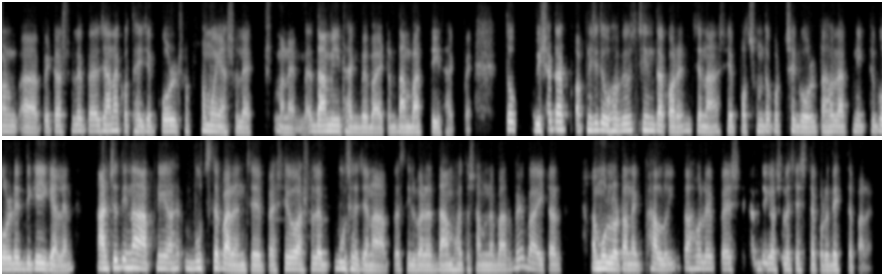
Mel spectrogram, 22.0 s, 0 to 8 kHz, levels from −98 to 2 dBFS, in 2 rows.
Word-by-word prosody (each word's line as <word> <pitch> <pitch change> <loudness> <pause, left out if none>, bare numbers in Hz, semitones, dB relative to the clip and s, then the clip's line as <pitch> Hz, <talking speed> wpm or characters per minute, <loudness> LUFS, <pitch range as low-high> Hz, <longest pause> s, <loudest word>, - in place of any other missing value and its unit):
App 120 -3 -2
এটা 125 - -5
আসলে 135 +3 -6 0.3
জানা 140 +2 +2
কথাই 125 -1 -3
যে - - 0
gold 125 0 +3
সবসময় 130 0 -1
আসলে 115 0 -4 0.3
স - - -22
মানে 105 -1 -3 0.3
দামিই 130 0 +5
থাকবে 115 -1 -1
বা - - +2
এটার 110 +1 -7
দাম 110 0 +3
বাড়তেই 110 0 0
থাকবে। - - -14 0.5
তো - - +2 0.4
বিষয়টা 175 +5 +2
আপ 170 - -7
আপনি 155 - -3
যদি 155 0 +3
ওভাবেও 135 +2 +1
চিন্তা 140 -3 +3
করেন 115 +1 +1
যে - - -2
না - - 0 0.2
সে - - -4
পছন্দ 120 +1 -4
করছে 125 +1 -6
gold 110 0 +2
তাহলে 120 +1 0
আপনি 130 - -10
একটু 125 - -13
gold 125 0 +5
এর 125 - -1
দিকেই 130 +1 +4
গেলেন। 105 +1 +2 0.4
আর 140 - +9
যদি 170 +1 +5
না - - +8
আপনি 135 +2 -4
আ - - 0 0.3
বুঝতে 155 +1 +2
পারেন 115 -3 +5
যে 115 - +2 0.3
সেও 130 -1 +2
আসলে 125 +2 0 0.3
বুঝে 140 -2 +2
যে 120 - +2
না - - +2
আপনার 115 - -7
silver 115 -1 0
এর 110 - -3
দাম 110 +1 +3
হয়তো 120 -1 -3
সামনে 115 0 -2
বাড়বে 115 +9 -3
বা 140 - 0
এটার 120 0 -2 0.4
আ - - +4
মূল্যটা 130 -3 +6
অনেক 120 -1 0
ভালোই। 120 -3 +1 0.2
তাহলে 140 0 -2
এপ 135 - -20 0.2
সেটার 135 - -14
দিকে 130 -1 0
আসলে 125 0 -3
চেষ্টা 120 0 -3
করে 115 -1 -1
দেখতে 115 - -6
পারেন। - - -11
125 Hz, 200 wpm, -23 LUFS, 115-135 Hz, 0.5 s, আর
